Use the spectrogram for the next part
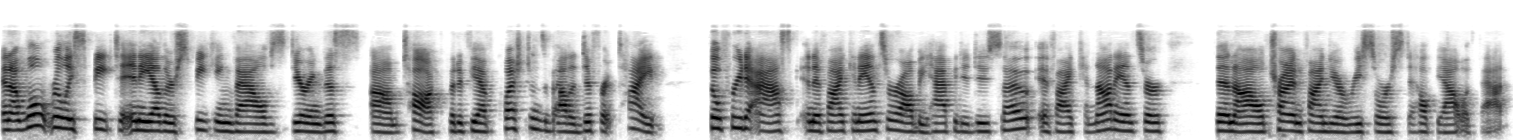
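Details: Adult woman speaking; normal speech.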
